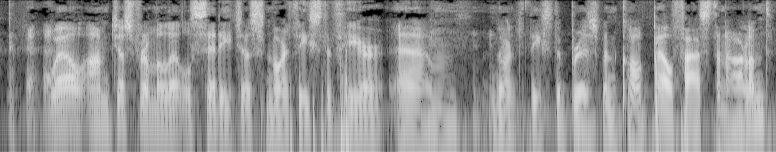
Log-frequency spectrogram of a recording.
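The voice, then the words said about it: Northern Irish accent. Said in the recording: “I love your accent.”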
